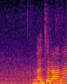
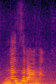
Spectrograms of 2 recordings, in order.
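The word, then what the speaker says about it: نذرانہ: मतलब, नजराना, नजराना नहीं होता है, नजराना।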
